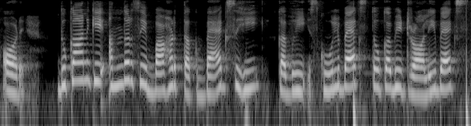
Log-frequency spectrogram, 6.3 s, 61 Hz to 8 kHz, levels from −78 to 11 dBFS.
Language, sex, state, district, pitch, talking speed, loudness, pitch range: Hindi, female, Bihar, West Champaran, 270 Hz, 160 wpm, -16 LUFS, 235-290 Hz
